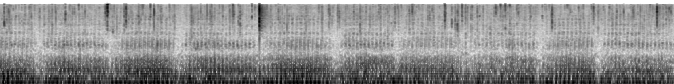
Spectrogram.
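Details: Low rhythmic purring of a cat, a soft droning rumble broken by brief breath pauses under a second apart, with scattered fireplace crackles and pops on top.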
